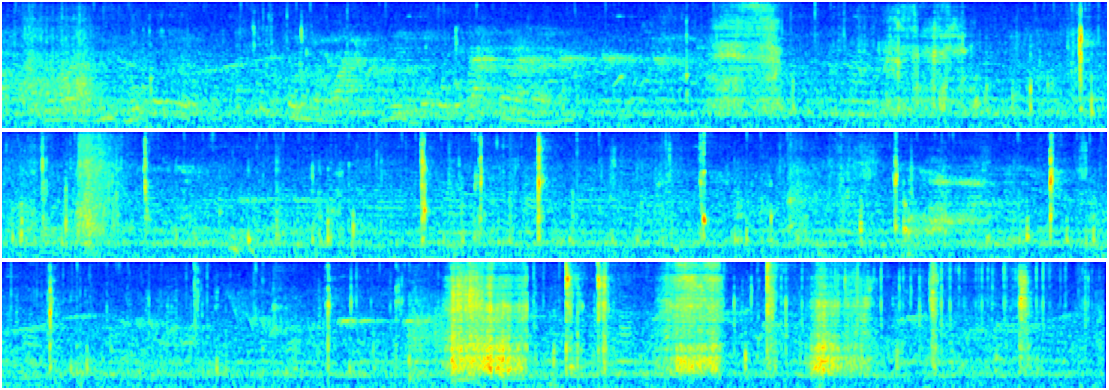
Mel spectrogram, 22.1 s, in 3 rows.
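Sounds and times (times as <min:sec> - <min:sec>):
man biting and chewing: 0:04.6 - 0:22.0.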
